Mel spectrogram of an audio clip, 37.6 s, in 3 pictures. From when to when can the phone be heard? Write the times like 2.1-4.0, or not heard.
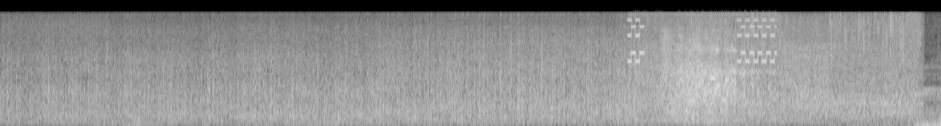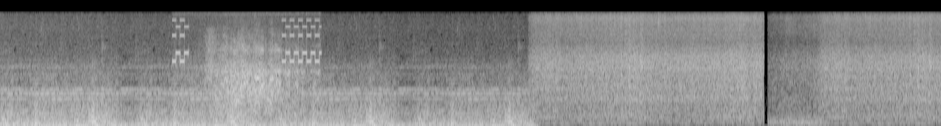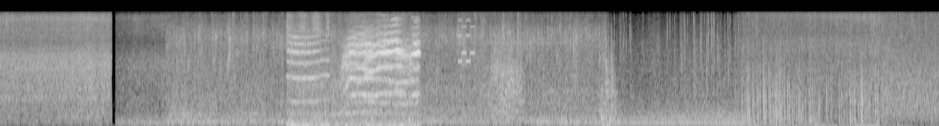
8.3-10.4, 14.8-16.9, 31.2-32.1.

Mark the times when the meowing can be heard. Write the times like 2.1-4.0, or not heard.
28.9-30.7.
